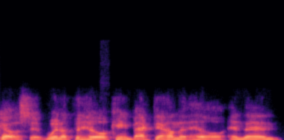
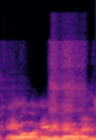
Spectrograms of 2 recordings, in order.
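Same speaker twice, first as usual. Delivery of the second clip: laughing disbelief; 11 semitones higher, 4 dB louder, faster than usual. Retold or imitated. Laughing at absurd advice.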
